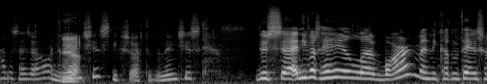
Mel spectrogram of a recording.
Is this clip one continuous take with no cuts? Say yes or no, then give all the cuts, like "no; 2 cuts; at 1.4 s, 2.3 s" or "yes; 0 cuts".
yes; 0 cuts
